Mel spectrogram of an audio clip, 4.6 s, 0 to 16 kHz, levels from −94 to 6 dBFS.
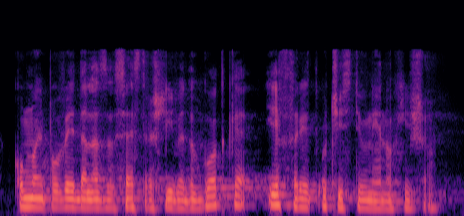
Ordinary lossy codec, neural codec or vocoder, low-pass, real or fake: AAC, 48 kbps; codec, 16 kHz, 4 kbps, X-Codec, HuBERT features, trained on balanced general audio; 7.2 kHz; fake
